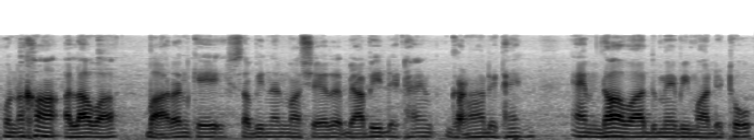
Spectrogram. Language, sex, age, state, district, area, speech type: Sindhi, male, 30-45, Gujarat, Surat, urban, spontaneous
